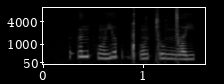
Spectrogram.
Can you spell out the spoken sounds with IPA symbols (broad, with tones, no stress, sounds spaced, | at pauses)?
ʔ ə̃˦ n f õ˨ j ə˦ p ǃʼ õ˧ ǀ u˧ ŋ͡ǀ ɐ˧ j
